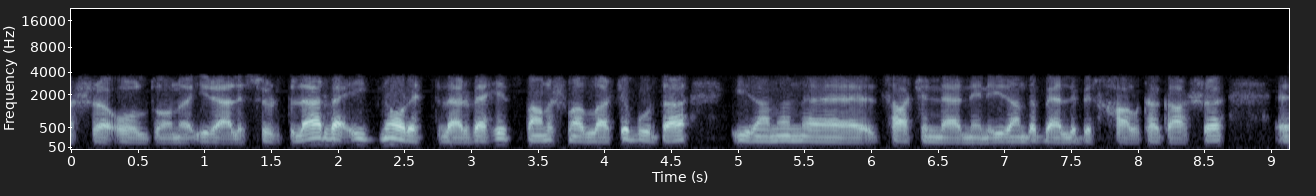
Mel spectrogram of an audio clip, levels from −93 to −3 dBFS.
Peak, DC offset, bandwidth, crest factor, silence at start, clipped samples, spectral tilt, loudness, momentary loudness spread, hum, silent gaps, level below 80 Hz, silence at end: -14 dBFS; under 0.1%; 3.8 kHz; 18 dB; 0 s; under 0.1%; -3.5 dB/octave; -32 LUFS; 8 LU; none; none; -90 dBFS; 0 s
